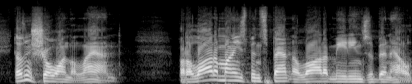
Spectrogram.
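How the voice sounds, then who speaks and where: The recording is very clean with a silent background, carrying a man's medium-pitched voice. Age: 60s. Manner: impassioned.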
